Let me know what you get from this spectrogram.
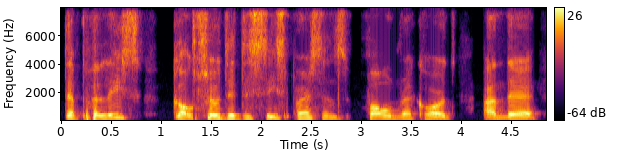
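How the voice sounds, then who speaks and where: A man's voice: on the high side, takes it slowly, creaky, a little mellow, no echo. A man chatting casually on a livestream, blunt and sweary in the way he talks.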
